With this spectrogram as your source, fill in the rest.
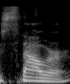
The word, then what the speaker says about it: sour: এটা সোর না, উচ্চারণ হবে sour.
